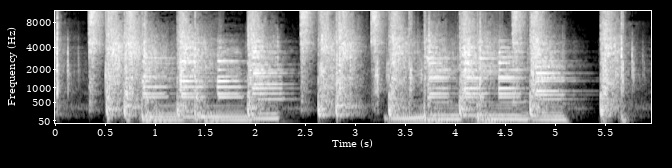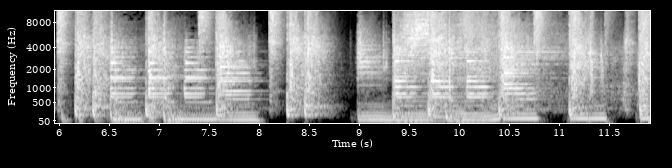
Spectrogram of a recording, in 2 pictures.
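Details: Loud upbeat funk-style music with a steady beat and horns fills the whole stretch, with no animal voice.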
